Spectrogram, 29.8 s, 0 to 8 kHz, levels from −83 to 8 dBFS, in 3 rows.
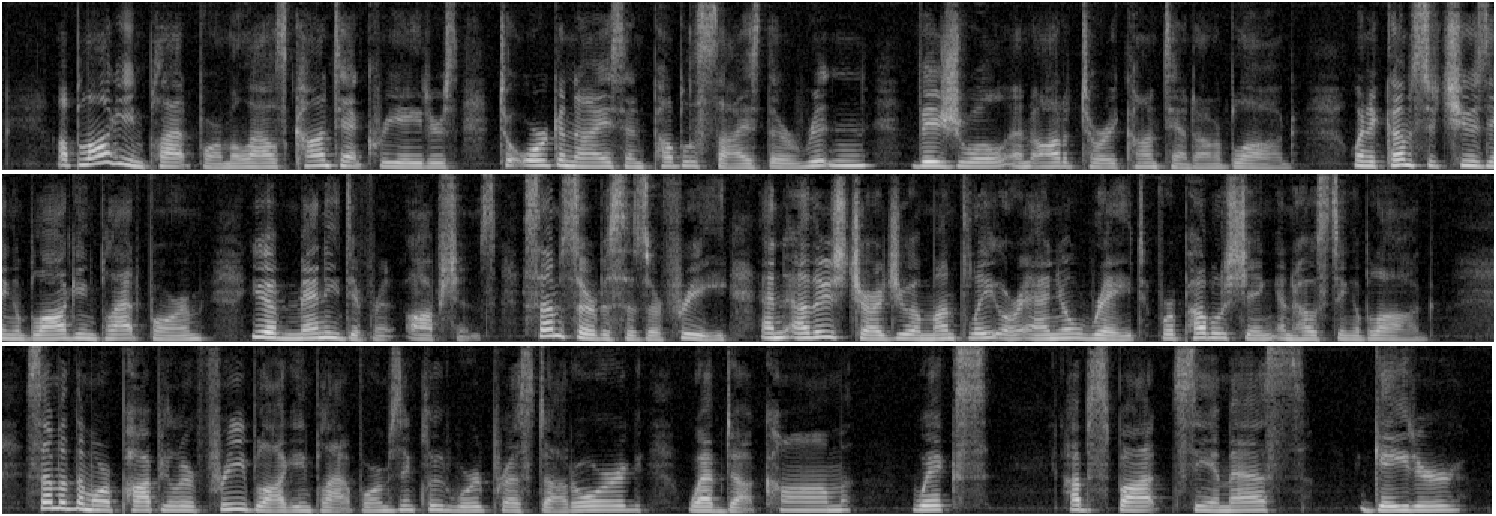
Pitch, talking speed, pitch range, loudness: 205 Hz, 135 wpm, 185-235 Hz, -19 LUFS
